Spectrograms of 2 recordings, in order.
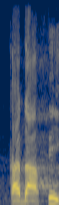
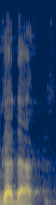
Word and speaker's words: Gaddafi: Karena mereka itu huruf Qaf dibacanya G kalau mereka itu. Logatnya Gaddafi kalau kita nyebutnya kan.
